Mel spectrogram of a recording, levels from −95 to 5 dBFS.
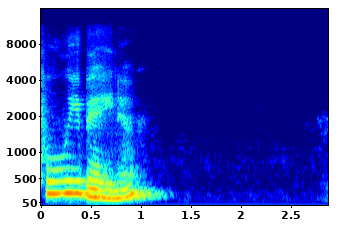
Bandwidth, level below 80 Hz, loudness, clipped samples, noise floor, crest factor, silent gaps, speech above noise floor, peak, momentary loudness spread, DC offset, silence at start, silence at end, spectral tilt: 8.4 kHz; -72 dBFS; -26 LUFS; under 0.1%; -79 dBFS; 16 dB; none; 55 dB; -12 dBFS; 12 LU; under 0.1%; 0 s; 1.75 s; -9 dB/octave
